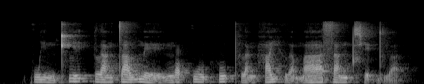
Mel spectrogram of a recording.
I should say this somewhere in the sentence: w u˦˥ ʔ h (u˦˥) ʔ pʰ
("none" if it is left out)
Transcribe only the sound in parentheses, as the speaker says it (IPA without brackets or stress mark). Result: u˥˩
